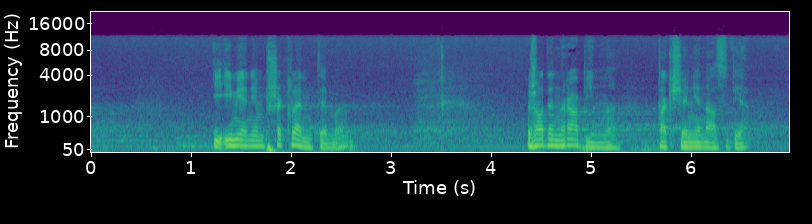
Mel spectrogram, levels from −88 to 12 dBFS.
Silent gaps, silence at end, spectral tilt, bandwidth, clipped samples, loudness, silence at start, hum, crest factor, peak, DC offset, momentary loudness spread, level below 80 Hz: none; 0 s; -5.5 dB/octave; 12.5 kHz; under 0.1%; -16 LUFS; 0 s; none; 16 dB; -2 dBFS; under 0.1%; 20 LU; -34 dBFS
